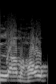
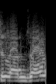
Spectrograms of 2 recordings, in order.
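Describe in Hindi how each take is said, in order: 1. बीच का व्यंजन H ध्वनि है। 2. बीच का व्यंजन J ध्वनि है। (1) "लामहाओ कुछ को प्रोनाउंस करते हैं वहां के लोग" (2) "कुछ लामजाओ बोल रहे हैं हम लोग"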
